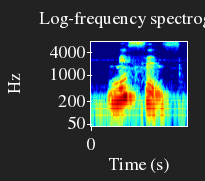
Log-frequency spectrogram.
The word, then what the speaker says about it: misses: And if I say misses, how many syllables do I have? Misses, I have two syllables, right?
